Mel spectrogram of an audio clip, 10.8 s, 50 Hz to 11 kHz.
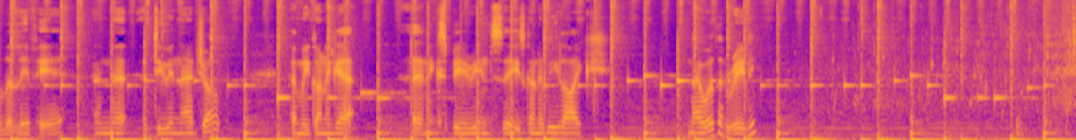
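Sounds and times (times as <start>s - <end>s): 
speech: 0.0s - 6.2s, 6.9s - 7.8s
river water slapping and splashing against a moving boat hull: 6.9s - 10.7s.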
